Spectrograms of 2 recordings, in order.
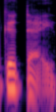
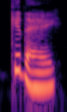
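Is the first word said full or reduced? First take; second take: full; reduced. First: Both words are said fully and separately. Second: The first word shrinks into one short g sound. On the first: The speaker calls it wrong. "they don't say good day" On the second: The speaker calls it right. "They say g'day"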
